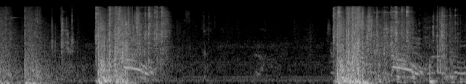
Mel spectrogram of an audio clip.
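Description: A shotgun fires loudly, twice.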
